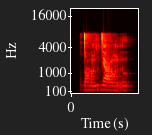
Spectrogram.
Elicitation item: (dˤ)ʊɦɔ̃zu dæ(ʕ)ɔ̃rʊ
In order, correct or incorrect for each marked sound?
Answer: correct, correct

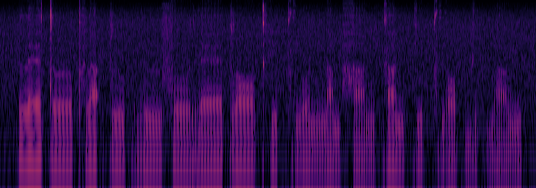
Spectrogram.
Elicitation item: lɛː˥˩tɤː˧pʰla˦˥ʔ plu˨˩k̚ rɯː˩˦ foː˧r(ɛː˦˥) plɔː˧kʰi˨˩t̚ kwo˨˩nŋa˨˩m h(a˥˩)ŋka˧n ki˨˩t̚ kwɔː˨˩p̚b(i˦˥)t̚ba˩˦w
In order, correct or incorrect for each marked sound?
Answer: correct, incorrect: a˩˦, incorrect: i˨˩

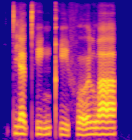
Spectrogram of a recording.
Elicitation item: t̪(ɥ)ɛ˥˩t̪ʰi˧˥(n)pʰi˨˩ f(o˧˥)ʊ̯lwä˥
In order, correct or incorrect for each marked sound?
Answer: incorrect: j, incorrect: ŋ, correct

